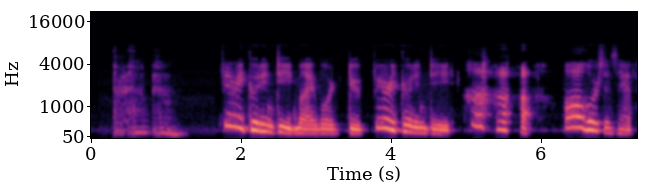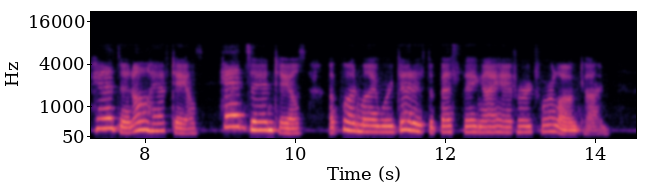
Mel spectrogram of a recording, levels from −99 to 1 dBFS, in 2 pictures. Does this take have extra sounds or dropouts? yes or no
yes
